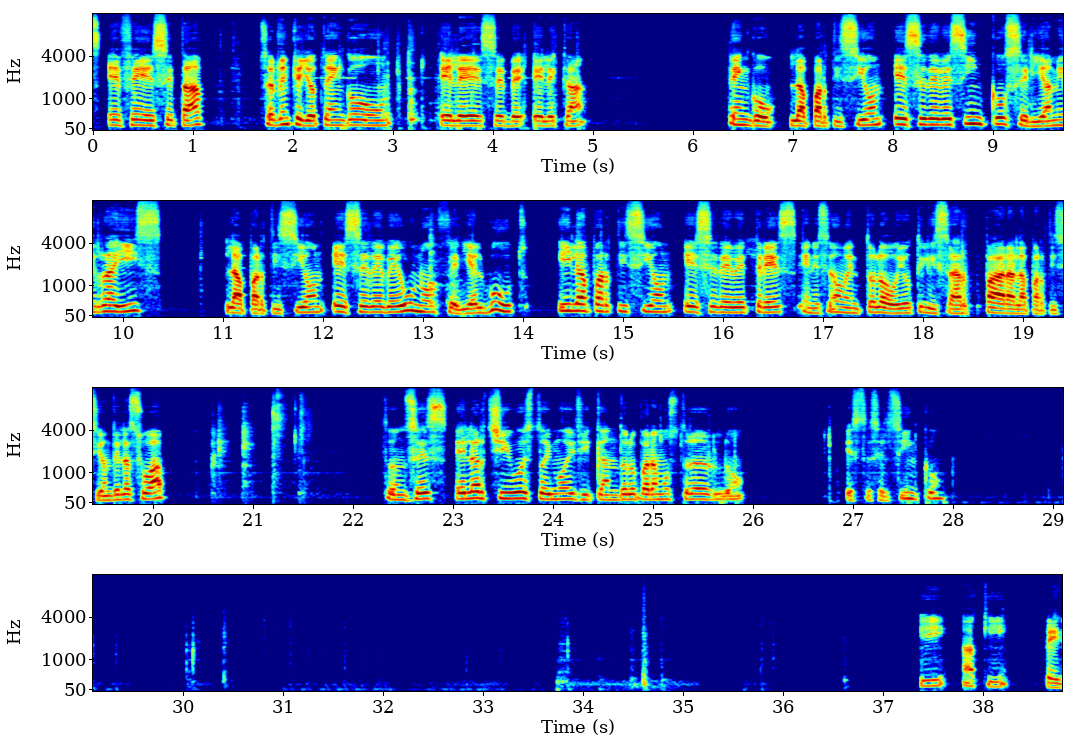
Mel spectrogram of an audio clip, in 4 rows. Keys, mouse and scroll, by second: 1.1 click, 2.1-4.6 typing, 10.0 click, 11.8-13.3 drag, 14.9-16.7 drag, 23.9-25.0 drag, 25.1 Up, 25.5 Delete, 26.6 5, 27.4 Up, 27.5 Up, 27.7 Up, 27.9 Up, 28.1 Up, 28.3 Up, 28.5 Up, 28.7 Up, 28.8 Up, 29.1 Up, 29.7 Right, 30.9 shift+Down, 31.0 shift+Down, 31.2 shift+Down, 31.4 shift+Down, 31.6 shift+Down, 31.7 shift+Down, 31.9 shift+Down, 32.1 shift+Down, 32.3 shift+Down, 32.4 shift+Down, 32.6 shift+Down, 32.8 shift+Down, 33.0 shift+Down, 33.1 shift+Down, 33.7 shift+Down, 35.4 ctrl+c, 37.8-38.7 right drag.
